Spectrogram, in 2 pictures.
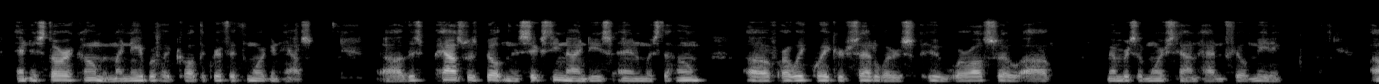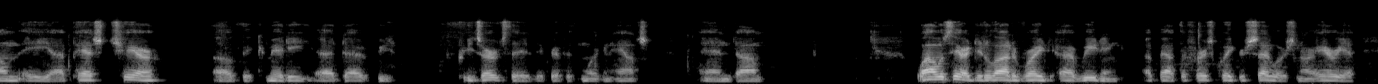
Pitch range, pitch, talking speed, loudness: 85-95 Hz, 90 Hz, 165 wpm, -27 LUFS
